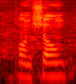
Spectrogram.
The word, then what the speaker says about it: Penchant: and host of an event called penchant or han-shan if you're if you're pronouncing it correctly but we're a sort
